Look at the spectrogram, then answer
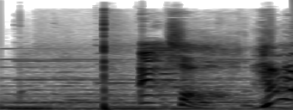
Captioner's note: hand thudding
